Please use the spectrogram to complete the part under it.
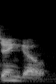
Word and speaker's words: Django: But he was in a Quentin Tarantino movie called Django. The D is silent.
